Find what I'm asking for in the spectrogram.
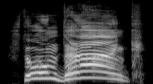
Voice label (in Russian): Medic cheers, ru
